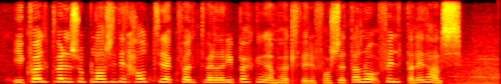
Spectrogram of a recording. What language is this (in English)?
Icelandic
